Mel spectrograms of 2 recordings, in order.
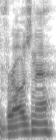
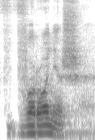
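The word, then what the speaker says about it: Воронеж: Took, how do you say Vorozhne? How do you say it properly? Voronezh.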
